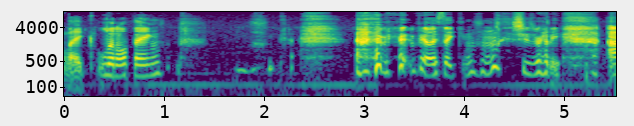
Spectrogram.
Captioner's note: laughs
